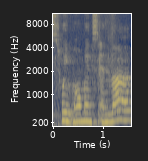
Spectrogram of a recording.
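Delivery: ordinary delivery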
